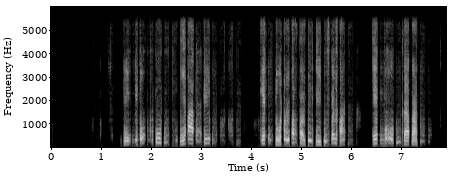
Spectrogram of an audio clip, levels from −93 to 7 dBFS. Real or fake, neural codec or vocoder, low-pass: fake; codec, 24 kHz, 1 kbps, SNAC; 5.4 kHz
